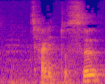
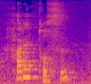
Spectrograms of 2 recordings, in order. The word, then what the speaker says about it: Jarritos: 자리토스? 근데 이거 제이는 스페인어로 히응으로 발음하셨나요? 하리토스?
